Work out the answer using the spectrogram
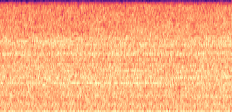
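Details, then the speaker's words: Diesel truck engine after in-frame rebuild, idling before warming up for a test drive; bad injector found earlier and smoking now gone: deep, even idle with steady, regular firing pulses, no knock or miss. "This baby sounds good. No more smoking now, but still sounds good."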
